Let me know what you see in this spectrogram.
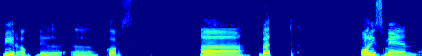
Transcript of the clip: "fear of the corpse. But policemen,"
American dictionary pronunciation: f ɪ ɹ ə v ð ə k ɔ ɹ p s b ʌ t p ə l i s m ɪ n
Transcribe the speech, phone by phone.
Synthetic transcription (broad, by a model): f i ɹ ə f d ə k ɔ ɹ s b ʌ t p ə l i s m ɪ n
